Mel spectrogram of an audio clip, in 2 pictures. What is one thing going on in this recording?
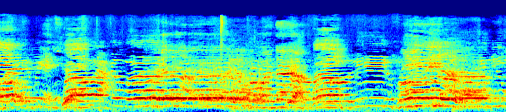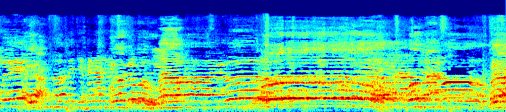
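A man prays aloud in a chanting, sing-song voice.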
